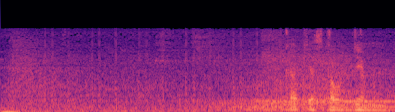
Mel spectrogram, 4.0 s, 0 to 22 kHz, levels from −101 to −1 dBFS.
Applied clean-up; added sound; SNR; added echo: none; Telephone; 19 dB; none.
